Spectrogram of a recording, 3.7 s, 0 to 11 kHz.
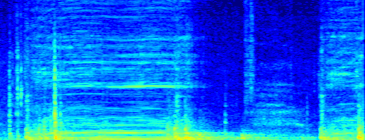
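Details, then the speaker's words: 1996 Ford F-350 Powerstroke diesel with Western cable snow plow, hydraulic pump: about one second of steady hum ending in a clunk as the blade stops; turns right fast during cable adjustment for a left-turn hang-up. "Really fast to the right. We're getting there, I think. That feels really good."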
